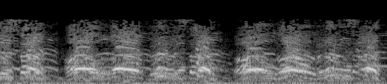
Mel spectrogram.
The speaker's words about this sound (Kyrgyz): Вашингтондогу Тажикстан элчилигинин жана Ак үйдүн алдында нааразылык акциясын өткөрүштү.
